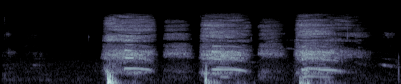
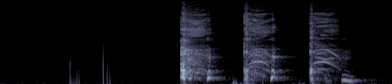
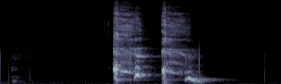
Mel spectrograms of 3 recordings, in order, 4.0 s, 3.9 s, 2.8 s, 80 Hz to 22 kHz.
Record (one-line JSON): {"exhalation_length": "4.0 s", "exhalation_amplitude": 21330, "exhalation_signal_mean_std_ratio": 0.5, "three_cough_length": "3.9 s", "three_cough_amplitude": 10829, "three_cough_signal_mean_std_ratio": 0.36, "cough_length": "2.8 s", "cough_amplitude": 11681, "cough_signal_mean_std_ratio": 0.39, "survey_phase": "alpha (2021-03-01 to 2021-08-12)", "age": "18-44", "gender": "Female", "wearing_mask": "No", "symptom_none": true, "smoker_status": "Never smoked", "respiratory_condition_asthma": false, "respiratory_condition_other": false, "recruitment_source": "REACT", "submission_delay": "2 days", "covid_test_result": "Negative", "covid_test_method": "RT-qPCR"}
